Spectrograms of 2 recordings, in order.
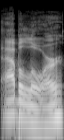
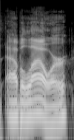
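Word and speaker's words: Aberlour: that i stayed in i kept calling it abalore because that's what it looks like to me it's spelled a b e r l o u r and so abelore nope that's not it it's abilauer and so is this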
